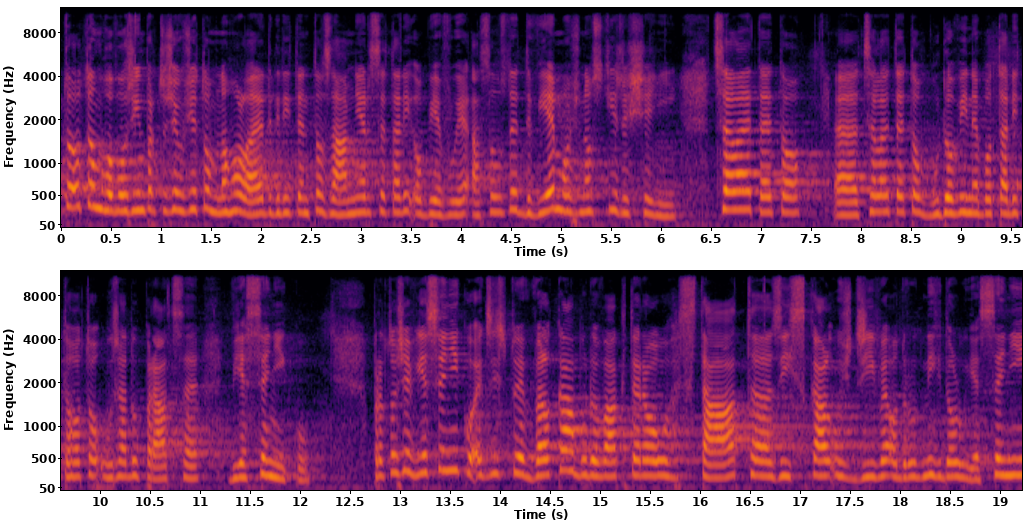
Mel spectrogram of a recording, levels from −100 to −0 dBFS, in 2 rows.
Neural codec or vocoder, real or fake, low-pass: none; real; 10.8 kHz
